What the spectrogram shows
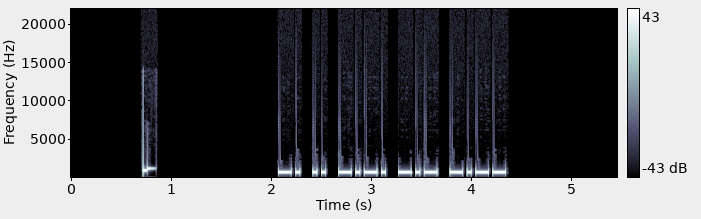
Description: Morse code, heard as a keyed tone, about 28 wpm, 700 Hz. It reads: NICKY
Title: USA Common Names - 28wpm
